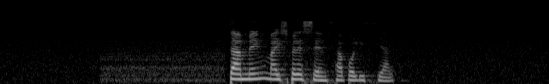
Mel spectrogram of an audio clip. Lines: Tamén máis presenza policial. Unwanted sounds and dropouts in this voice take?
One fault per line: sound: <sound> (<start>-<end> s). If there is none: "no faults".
no faults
